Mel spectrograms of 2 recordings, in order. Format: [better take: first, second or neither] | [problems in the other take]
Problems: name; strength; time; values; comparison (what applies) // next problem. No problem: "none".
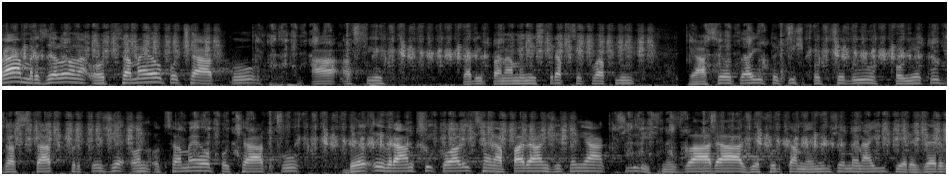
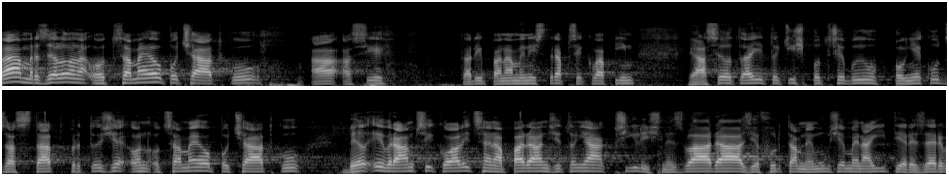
second | background sound (Domestic sounds, home sounds); 6 dB below the speech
